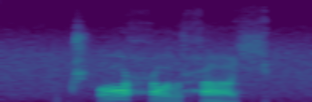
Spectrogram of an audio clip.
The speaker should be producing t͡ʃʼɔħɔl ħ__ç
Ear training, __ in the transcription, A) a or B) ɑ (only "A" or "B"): A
